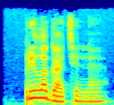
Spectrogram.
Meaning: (noun) adjective; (adjective) nominative/accusative neuter singular of прилага́тельный (prilagátelʹnyj)
- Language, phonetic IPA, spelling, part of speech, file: Russian, [prʲɪɫɐˈɡatʲɪlʲnəjə], прилагательное, noun / adjective, Ru-прилагательное.ogg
